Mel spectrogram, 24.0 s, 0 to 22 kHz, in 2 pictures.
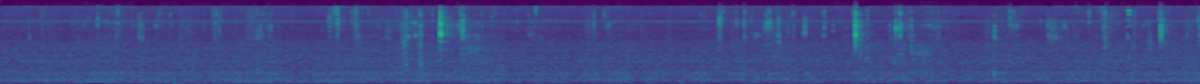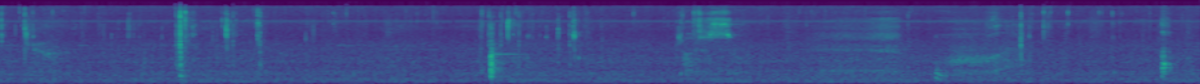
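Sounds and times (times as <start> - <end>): chewing crispy fried chicken: 0.2 - 15.4, 17.0 - 18.9.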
